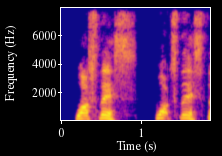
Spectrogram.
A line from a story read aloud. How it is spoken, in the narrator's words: the Fireclown was shouting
